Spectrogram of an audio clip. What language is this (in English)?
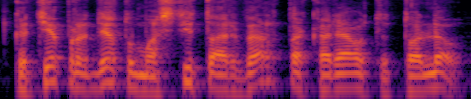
Lithuanian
